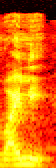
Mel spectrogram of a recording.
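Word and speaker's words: wily: देखिए अगला शब्द है वाइली वाइली इसको विली नहीं कहते इट इ प्रोनाउंसड वाइली देखिए वाइली का अर्थ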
